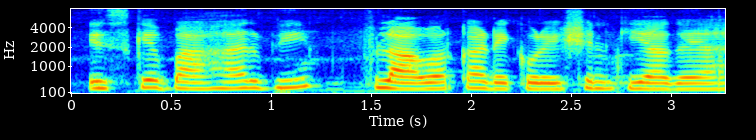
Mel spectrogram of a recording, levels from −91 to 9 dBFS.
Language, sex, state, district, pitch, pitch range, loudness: Hindi, female, Jharkhand, Deoghar, 225 Hz, 210-240 Hz, -17 LUFS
